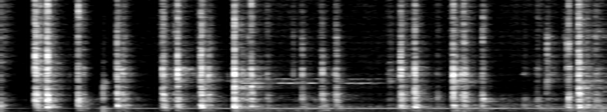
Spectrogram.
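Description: Rapid typing on a computer keyboard, close and clear, with clusters of crisp key clicks in an uneven rhythm over a faint steady hum, no voices.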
